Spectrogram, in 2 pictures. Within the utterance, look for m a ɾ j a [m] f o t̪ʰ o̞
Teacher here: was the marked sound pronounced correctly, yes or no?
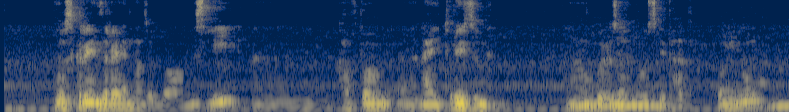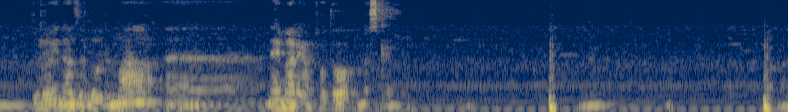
yes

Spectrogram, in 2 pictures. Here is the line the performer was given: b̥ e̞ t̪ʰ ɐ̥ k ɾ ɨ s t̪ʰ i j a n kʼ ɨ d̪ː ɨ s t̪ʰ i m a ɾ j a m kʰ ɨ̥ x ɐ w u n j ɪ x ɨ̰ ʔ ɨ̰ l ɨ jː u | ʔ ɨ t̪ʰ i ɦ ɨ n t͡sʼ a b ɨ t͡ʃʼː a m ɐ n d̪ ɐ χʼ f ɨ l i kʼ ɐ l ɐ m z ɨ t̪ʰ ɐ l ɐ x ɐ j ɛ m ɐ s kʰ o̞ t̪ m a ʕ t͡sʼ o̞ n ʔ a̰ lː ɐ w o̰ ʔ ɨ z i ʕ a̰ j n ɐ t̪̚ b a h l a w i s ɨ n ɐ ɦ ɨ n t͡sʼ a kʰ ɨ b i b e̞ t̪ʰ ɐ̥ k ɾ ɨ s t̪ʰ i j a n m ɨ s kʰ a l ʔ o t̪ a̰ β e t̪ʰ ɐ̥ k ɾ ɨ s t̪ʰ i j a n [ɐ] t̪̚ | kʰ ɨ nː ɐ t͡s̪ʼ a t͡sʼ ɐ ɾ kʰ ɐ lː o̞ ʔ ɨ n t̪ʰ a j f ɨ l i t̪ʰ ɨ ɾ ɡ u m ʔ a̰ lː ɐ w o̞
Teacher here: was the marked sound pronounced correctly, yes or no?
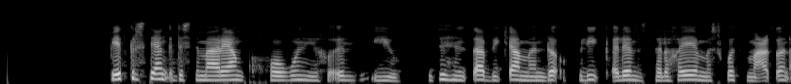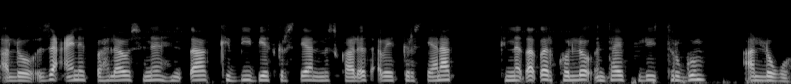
no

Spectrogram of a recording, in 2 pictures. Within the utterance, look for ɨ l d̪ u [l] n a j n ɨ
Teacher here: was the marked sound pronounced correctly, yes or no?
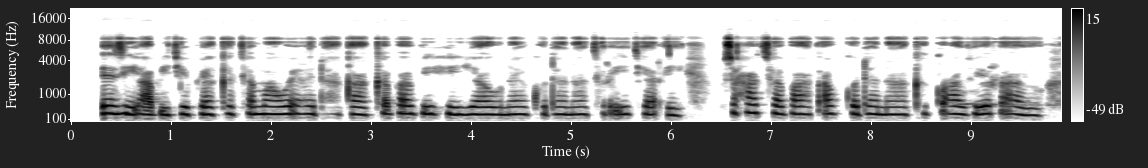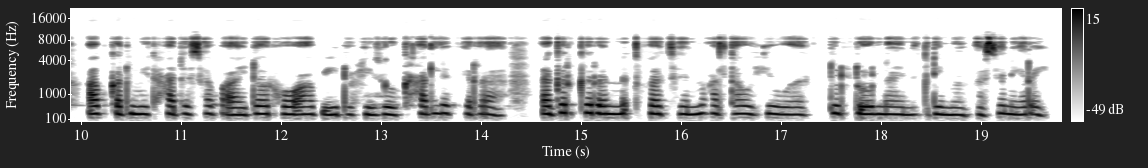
yes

